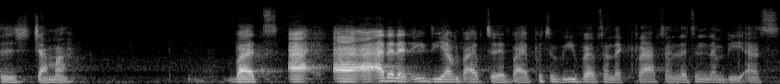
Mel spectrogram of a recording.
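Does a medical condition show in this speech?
No.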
